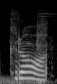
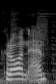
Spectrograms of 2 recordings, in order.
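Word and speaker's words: Crone: Sellepärast, et just Viktor oli ühes intervjuus öelnud, et talle ei meeldi, kui öeldakse Kroon, vaid et peab hääldama nii nagu kirjutatud on, eks siis Kroone.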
